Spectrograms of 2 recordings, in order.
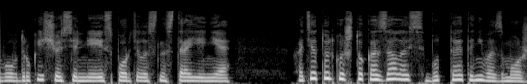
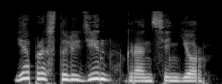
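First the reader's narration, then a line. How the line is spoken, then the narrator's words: Calm reply. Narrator (Russian): спокойно отозвался Форелли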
